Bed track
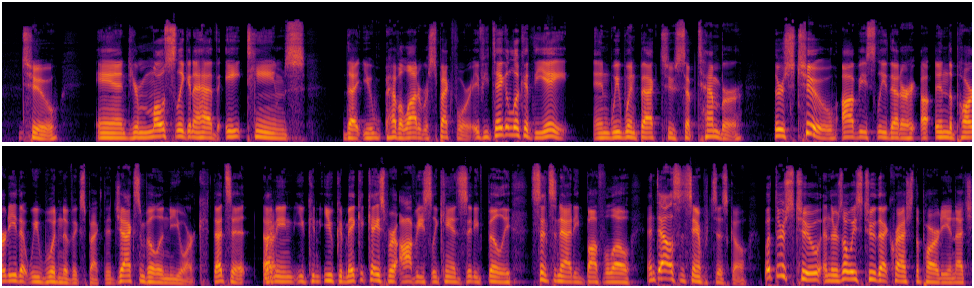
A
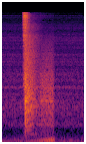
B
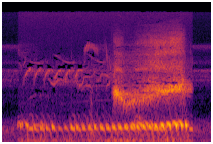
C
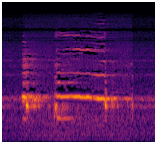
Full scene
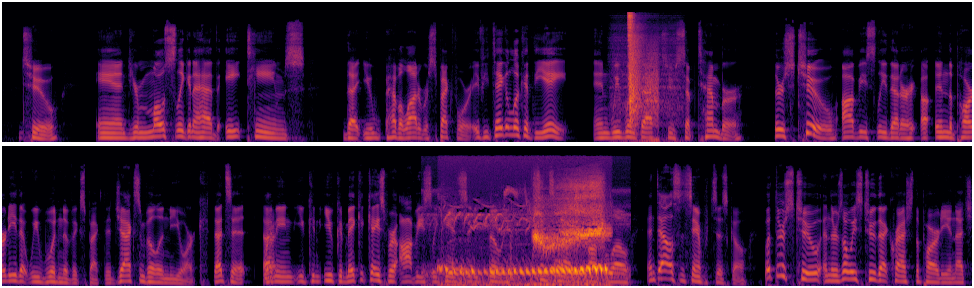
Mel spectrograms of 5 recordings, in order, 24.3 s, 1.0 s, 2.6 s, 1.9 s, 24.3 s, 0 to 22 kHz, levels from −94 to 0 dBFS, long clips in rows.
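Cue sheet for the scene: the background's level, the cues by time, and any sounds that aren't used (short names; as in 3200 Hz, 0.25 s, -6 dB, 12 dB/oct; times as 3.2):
bed track -15 dB
7.56 add A -2.5 dB, fades 0.10 s
17.37 add B -1.5 dB
not used: C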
